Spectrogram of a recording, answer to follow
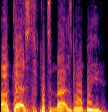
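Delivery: announcer voice. Acted. Host opens the live show.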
